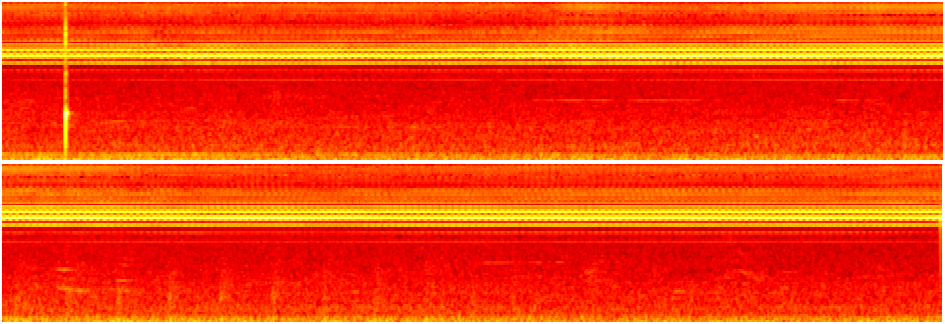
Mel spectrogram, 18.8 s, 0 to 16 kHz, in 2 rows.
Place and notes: {"title": "Entoto, Addis-Abeba, Oromia, Éthiopie - forestfish", "date": "2011-11-13 15:43:00", "description": "Eucalyptus trees on the hills of Entoto(ge'ez : እንጦጦ)\nreaching for the forestfish", "latitude": "9.09", "longitude": "38.76", "altitude": "2883", "timezone": "Africa/Addis_Ababa"}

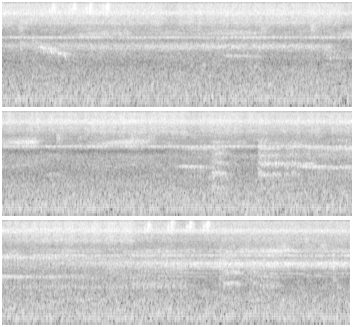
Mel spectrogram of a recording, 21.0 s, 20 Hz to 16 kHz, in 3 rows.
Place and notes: {"title": "Trilha Natureza - ceasing the afternoon", "date": "2017-01-28 18:44:00", "description": "recorded at Iracambi, a NGO dedicated to protect and grow forest", "latitude": "-20.93", "longitude": "-42.54", "altitude": "814", "timezone": "America/Sao_Paulo"}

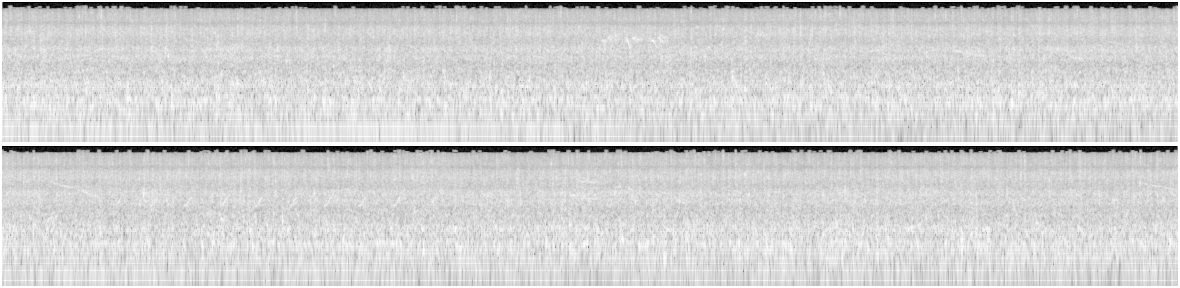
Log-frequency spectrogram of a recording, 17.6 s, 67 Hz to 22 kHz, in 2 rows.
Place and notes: {"title": "Compton Spring/Town Branch Tributary, Bentonville, Arkansas, USA - All-American", "date": "2022-04-22 07:54:00", "description": "Recording of Compton Spring/Town Branch Tributary from All-American Trail.", "latitude": "36.38", "longitude": "-94.21", "altitude": "392", "timezone": "America/Chicago"}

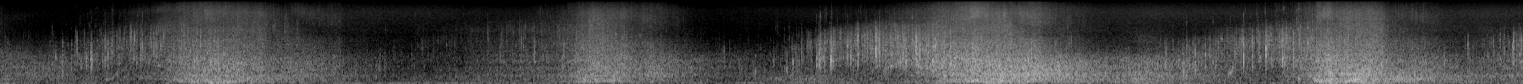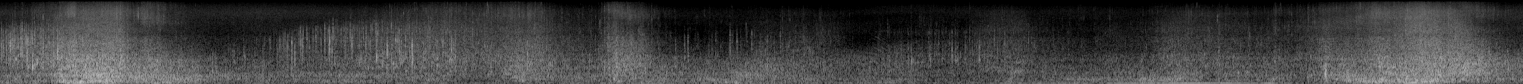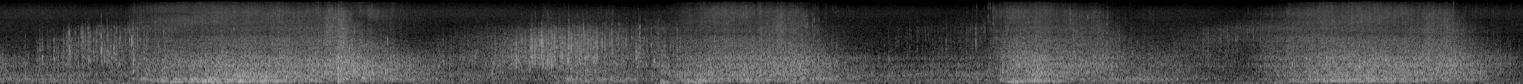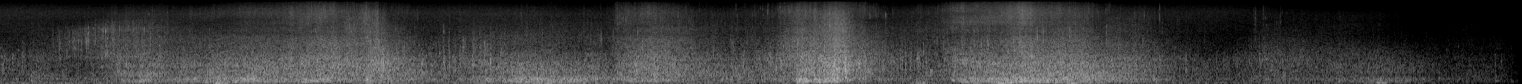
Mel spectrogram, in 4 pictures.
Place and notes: {"title": "Beach in Sukhumi, Abkhazia (Georgia) - Waves breaking onto the beach in Sukhumi", "date": "2014-05-12 10:30:00", "description": "Recored with a Tascam DR-05 held half a meter above the breaking waves.", "latitude": "43.00", "longitude": "41.01", "altitude": "2", "timezone": "Asia/Tbilisi"}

